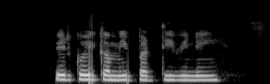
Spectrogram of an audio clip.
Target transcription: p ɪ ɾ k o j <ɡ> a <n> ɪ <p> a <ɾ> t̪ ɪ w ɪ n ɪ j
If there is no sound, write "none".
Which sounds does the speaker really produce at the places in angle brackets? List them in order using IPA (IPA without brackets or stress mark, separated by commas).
k, m, p, ɾ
